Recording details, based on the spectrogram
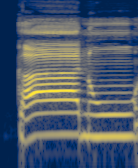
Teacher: وَلَكِن كَانُوا، كَانُوا، یہاں کاف کو بھی لمبا کیا جائے گا کیونکہ اس کے ساتھ الف مدہ ہے، اور آگے نون کو واو ساکن کے ساتھ ملائیں گے تو کھینچ کر ادا کریں گے کیونکہ یہ واو مدہ ہے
